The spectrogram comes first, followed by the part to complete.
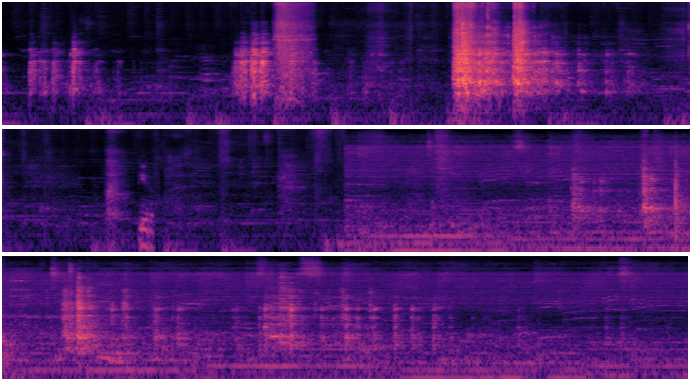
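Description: Two loud, sudden sounds a few seconds apart as a loaded barbell squat set ends and the bar goes back into the rack, then background music with a steady beat from about halfway through.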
